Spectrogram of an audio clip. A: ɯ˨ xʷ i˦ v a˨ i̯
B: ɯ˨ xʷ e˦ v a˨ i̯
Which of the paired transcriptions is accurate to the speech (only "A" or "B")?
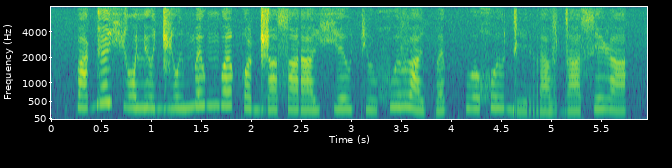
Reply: B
